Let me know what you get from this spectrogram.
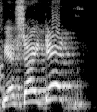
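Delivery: put-on old man telling the kid it's his turn. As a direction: play a smug retired grandpa on the porch. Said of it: "I just wanna be an old man".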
